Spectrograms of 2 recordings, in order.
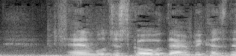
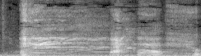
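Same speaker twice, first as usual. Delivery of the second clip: shocked yelp. Acted. Moses sees golden calf.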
